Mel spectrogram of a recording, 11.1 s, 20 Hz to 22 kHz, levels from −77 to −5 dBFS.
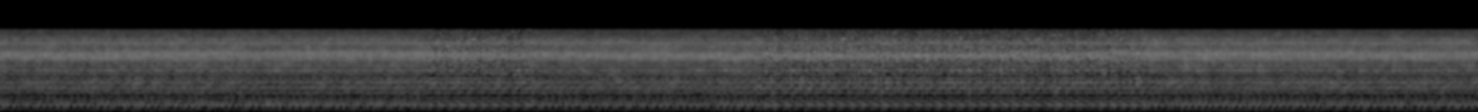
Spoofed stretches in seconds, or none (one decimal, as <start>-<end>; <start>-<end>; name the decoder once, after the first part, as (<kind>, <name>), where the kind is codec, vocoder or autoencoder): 0.0-3.2 (vocoder, Vocos); 4.0-5.7; 8.6-11.1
